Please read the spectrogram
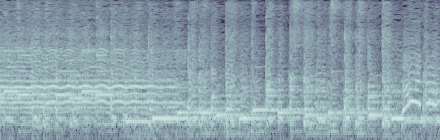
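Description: Live duranguense band music: a held, wavering melody over the beat, then from about two seconds in a run of sharp drum strokes comes to the fore over stepping lower notes.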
